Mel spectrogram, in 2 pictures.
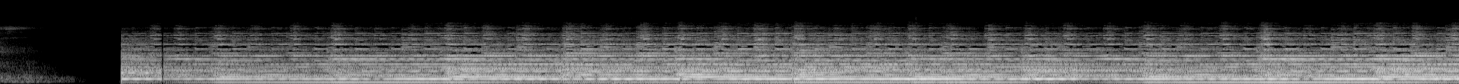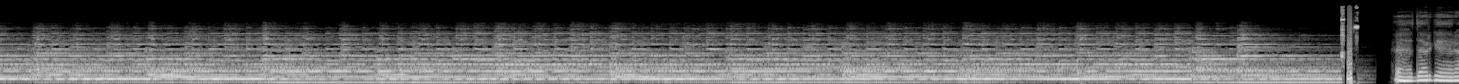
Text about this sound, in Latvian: Es viņas atļaušos uzlikt, ja? Jā, un, un tad jūs eh, varēsiet pastāstīt, ko nozīmē šīs te zvanu skaņas pareisticīgo baznīcā lieldienu dievkalpojumā.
